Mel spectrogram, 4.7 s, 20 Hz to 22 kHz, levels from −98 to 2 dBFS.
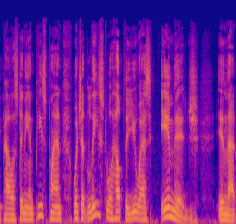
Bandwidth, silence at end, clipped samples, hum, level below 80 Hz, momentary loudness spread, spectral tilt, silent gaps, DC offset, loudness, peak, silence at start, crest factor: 16 kHz; 0 s; under 0.1%; none; -50 dBFS; 7 LU; -4.5 dB/octave; none; under 0.1%; -28 LUFS; -10 dBFS; 0 s; 20 dB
